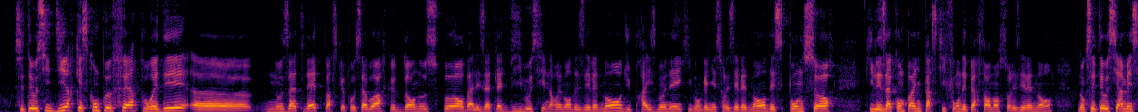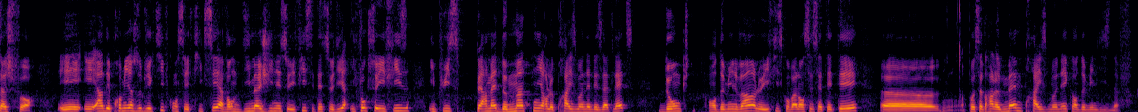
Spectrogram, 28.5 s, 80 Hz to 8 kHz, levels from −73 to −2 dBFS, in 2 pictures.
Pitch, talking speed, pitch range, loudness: 165 Hz, 225 wpm, 150-185 Hz, -26 LUFS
